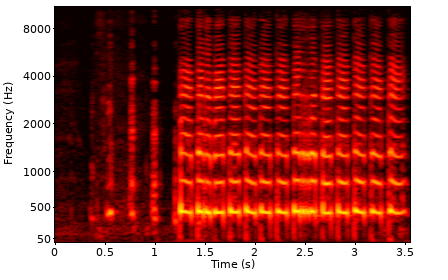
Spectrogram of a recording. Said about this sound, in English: Translated via Morse code.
